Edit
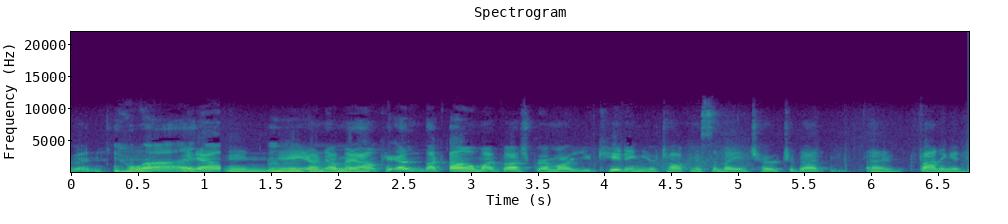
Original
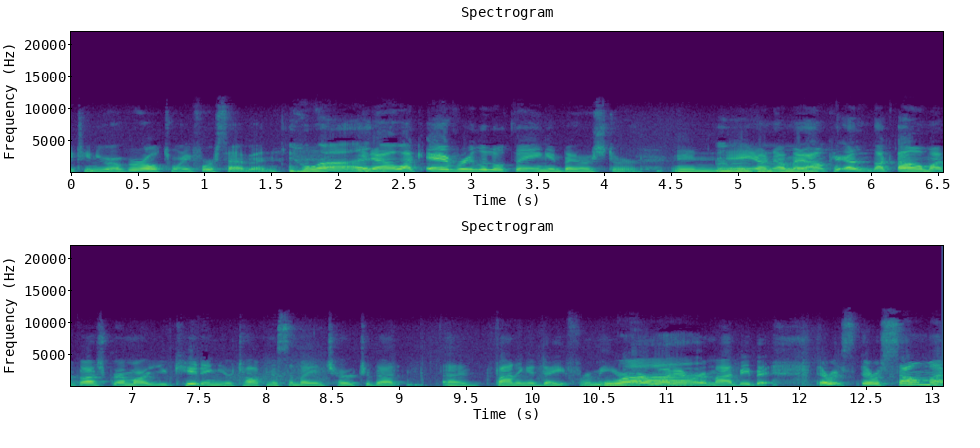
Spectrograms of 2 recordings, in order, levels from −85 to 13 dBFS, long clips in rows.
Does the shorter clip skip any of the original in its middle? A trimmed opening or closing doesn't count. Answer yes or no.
yes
